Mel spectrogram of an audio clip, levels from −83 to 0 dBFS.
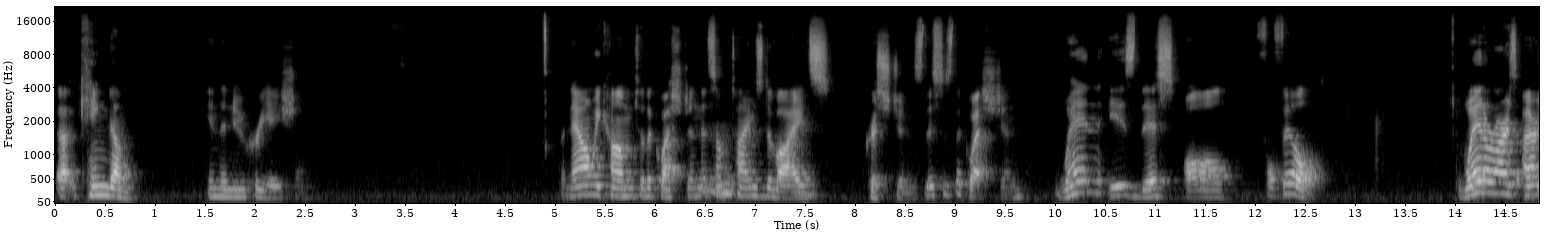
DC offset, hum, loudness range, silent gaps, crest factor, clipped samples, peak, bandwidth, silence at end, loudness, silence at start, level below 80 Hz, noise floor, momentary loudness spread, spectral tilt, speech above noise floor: under 0.1%; none; 14 LU; none; 22 dB; under 0.1%; -10 dBFS; 19 kHz; 0 s; -29 LUFS; 0 s; -74 dBFS; -69 dBFS; 16 LU; -2.5 dB/octave; 39 dB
